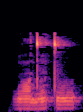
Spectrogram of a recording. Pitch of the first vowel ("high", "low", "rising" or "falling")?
low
